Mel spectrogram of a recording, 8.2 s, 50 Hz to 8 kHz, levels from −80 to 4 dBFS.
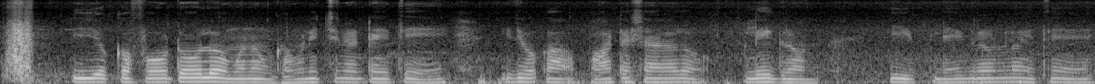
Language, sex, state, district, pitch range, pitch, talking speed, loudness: Telugu, male, Andhra Pradesh, Sri Satya Sai, 115-130 Hz, 125 Hz, 110 wpm, -21 LUFS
